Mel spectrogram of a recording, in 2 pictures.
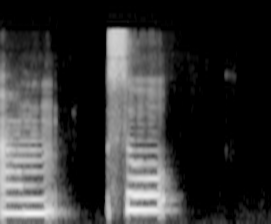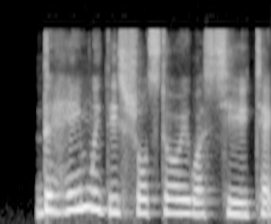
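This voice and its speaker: A dark, mellow voice with a non-native accent speaks at a fairly slow pace. The intonation stays fairly even over a quiet background. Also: woman. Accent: foreign accent, noticeable. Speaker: conference presenter, student writer. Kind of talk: conference talk. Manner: hesitant, many fillers and restarts.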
